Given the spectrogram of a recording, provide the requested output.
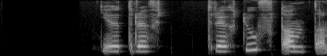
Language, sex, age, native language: Icelandic, male, 10, Icelandic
